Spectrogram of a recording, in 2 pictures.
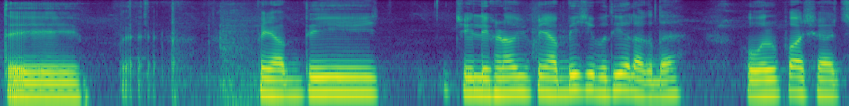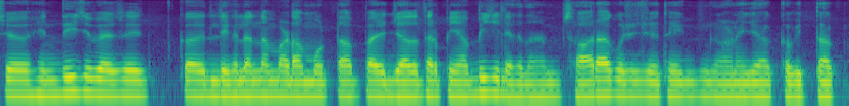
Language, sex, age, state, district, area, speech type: Punjabi, male, 18-30, Punjab, Fatehgarh Sahib, urban, spontaneous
